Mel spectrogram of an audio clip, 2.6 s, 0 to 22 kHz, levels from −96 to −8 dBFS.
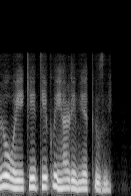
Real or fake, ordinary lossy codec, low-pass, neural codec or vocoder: fake; none; 7.2 kHz; codec, 16 kHz, 0.5 kbps, FreqCodec, larger model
